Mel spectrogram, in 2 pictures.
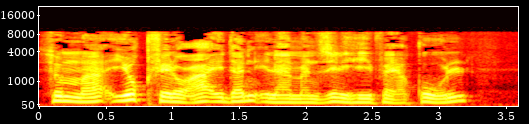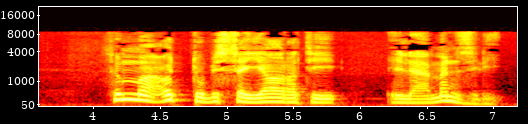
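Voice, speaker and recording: A man's voice: medium pitch, expressive, normal speed, dark tone. A man narrating a scripted language lesson, explaining a dialogue step by step.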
